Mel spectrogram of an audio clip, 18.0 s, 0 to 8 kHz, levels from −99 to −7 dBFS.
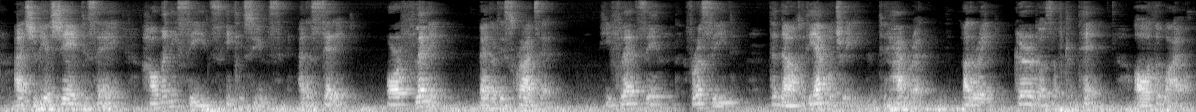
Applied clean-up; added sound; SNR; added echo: none; Thunder; 2 dB; reverberation time 0.9 s.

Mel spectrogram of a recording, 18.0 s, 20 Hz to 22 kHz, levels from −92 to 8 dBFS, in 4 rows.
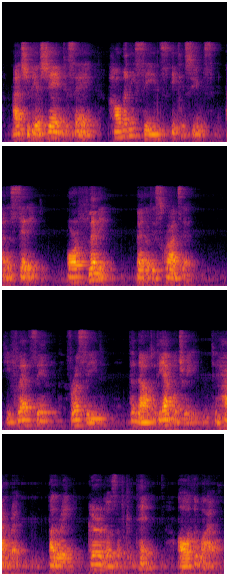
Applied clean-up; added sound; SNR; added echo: neural separator model SepFormer DNS4.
